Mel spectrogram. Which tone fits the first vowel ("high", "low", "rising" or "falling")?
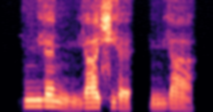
falling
